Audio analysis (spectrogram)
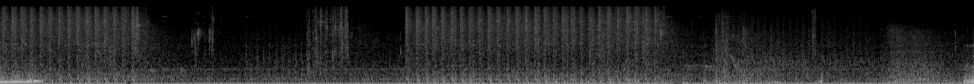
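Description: Turret gunfire in The Division 2 at the Jefferson Trade Center, a dense continuous rattle of rapid shots, loud and sustained through the whole stretch with brief dips in intensity.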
